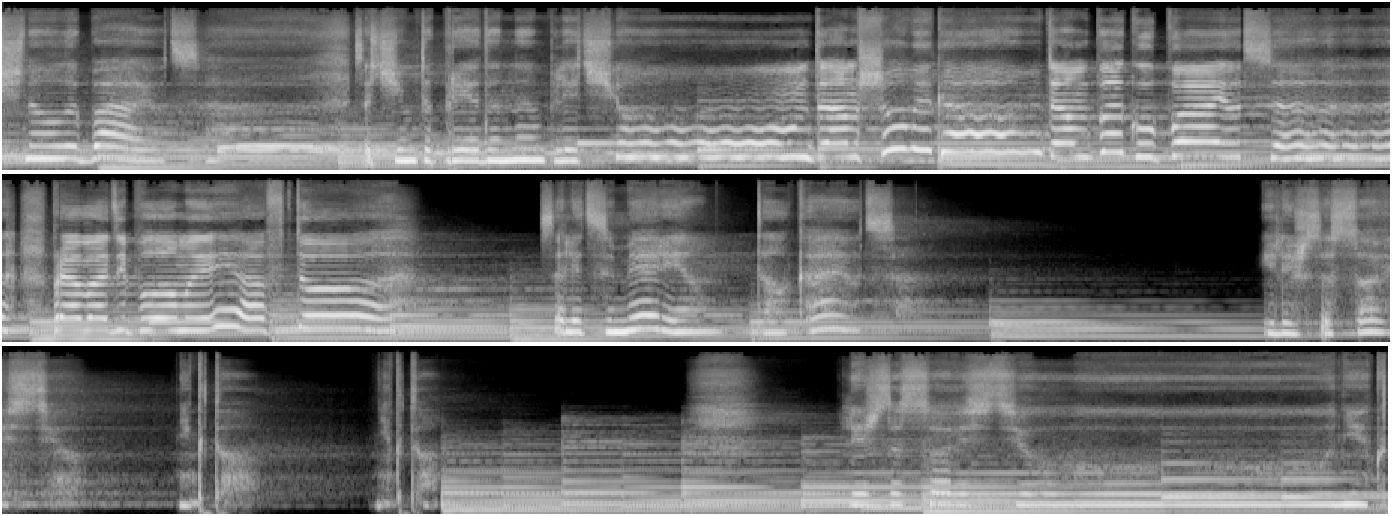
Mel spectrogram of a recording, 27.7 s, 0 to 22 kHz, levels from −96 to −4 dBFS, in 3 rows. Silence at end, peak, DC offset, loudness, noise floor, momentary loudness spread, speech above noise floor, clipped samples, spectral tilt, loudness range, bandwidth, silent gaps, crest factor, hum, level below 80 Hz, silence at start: 0 s; -4 dBFS; under 0.1%; -18 LUFS; -58 dBFS; 14 LU; 41 dB; under 0.1%; -4 dB/octave; 11 LU; 18 kHz; none; 16 dB; none; -44 dBFS; 0 s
